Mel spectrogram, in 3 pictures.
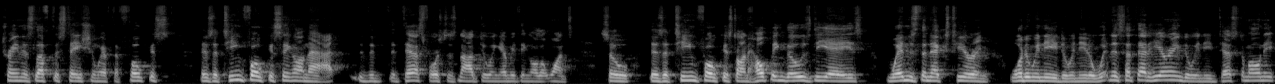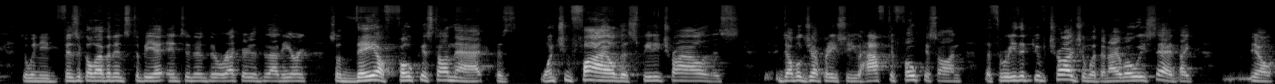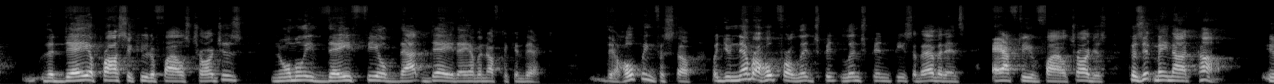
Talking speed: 230 wpm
